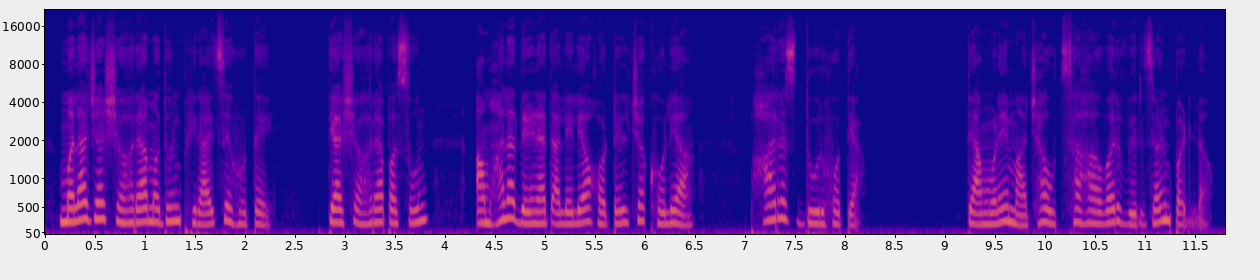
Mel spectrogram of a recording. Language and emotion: Marathi, sad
